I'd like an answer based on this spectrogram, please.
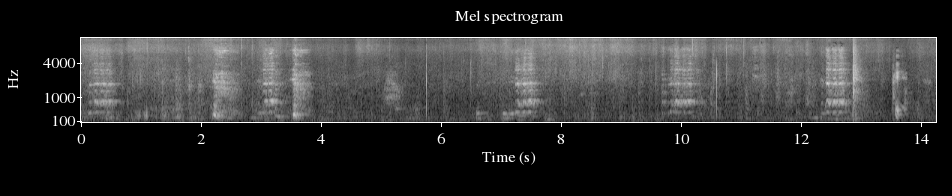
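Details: Young myotonic (fainting) goat kids in a barn bleat repeatedly in short, quavering, nasal cries, several voices overlapping.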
